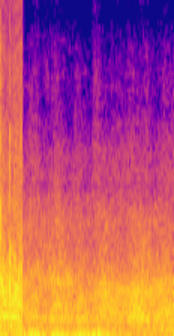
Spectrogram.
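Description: Football stadium crowd: supporters shouting and cheering, a dense wash of many voices, with a louder burst of shouting that breaks off abruptly a fraction of a second in.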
